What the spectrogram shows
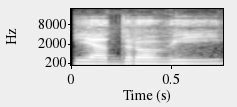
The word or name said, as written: jadrový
